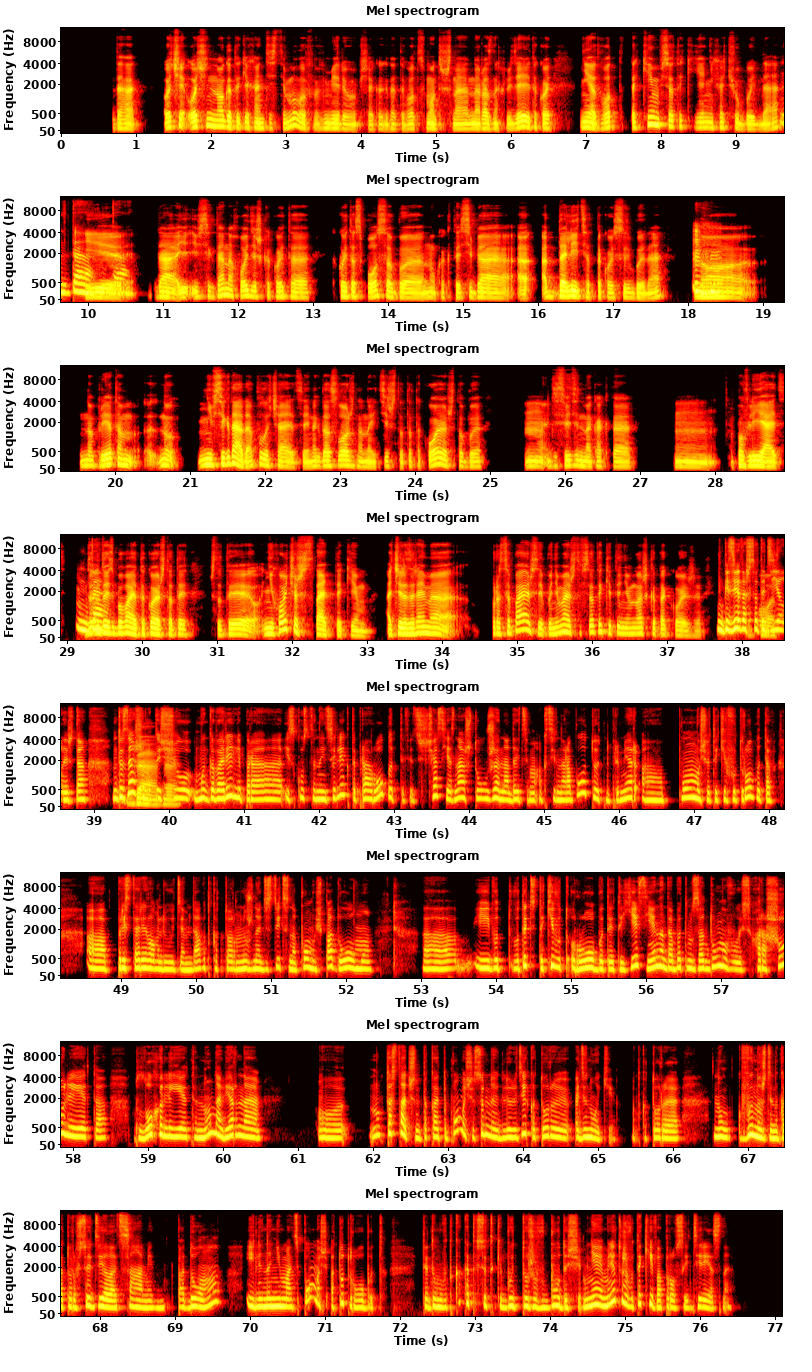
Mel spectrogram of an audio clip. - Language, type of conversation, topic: Russian, advice, Как мне справиться с неопределённостью в быстро меняющемся мире?
- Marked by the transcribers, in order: none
